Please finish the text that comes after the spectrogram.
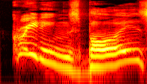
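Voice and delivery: high, loud hearty greeting; ringing call to the band; cried out. A narrator's reading. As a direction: hail the boys at full voice. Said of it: "he cried".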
